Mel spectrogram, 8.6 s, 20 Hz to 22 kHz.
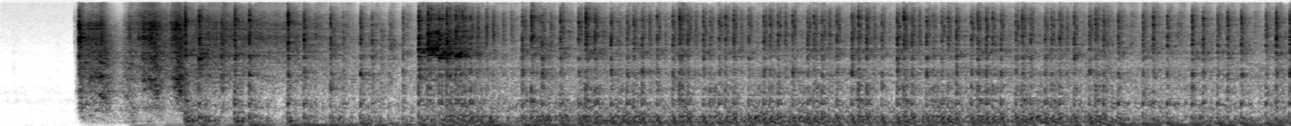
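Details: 1998 Harley-Davidson Fatboy Street Stalker, first start after a full service with new engine oil, oil filter, transmission and primary fluid: a quick crank, catches cleanly, settles into an even, lumpy potato-potato idle. Normal, healthy start and idle.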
